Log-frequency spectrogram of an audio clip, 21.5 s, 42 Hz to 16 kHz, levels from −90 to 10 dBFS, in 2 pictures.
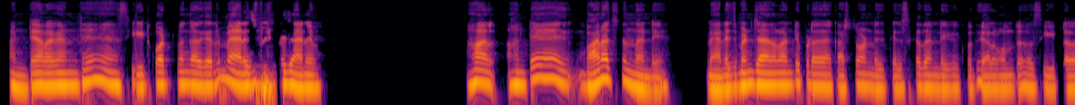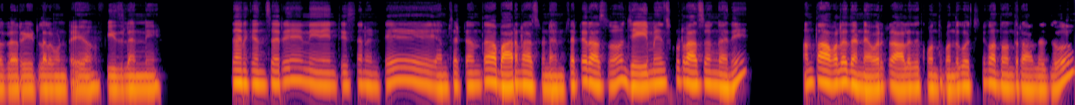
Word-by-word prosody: అంటే 115 +1 +1
ఎలాగంటే 130 +3 +3 0.4
సీట్ 120 -3 -4
కొట్టడం 140 0 0
కాదు 130 -1 +3
కానీ 130 +6 0
మేనేజ్మెంట్‌లో 130 -1 +2
జాయిన్ 120 -3 +5
అయ్యాం. 115 - 0 1.5
హా! 160 - +5 0.4
అంటే 140 +6 +1 0.5
బాగా 130 +4 +6
నచ్చుతుందండి. 130 - +1 0.5
మేనేజ్మెంట్ 115 +6 +3
జాయిన్ 130 -1 +6
అవ్వాలంటే 130 +2 +1
ఇప్పుడు 135 -3 -3 0.2
కష్టం 110 +4 -4
అండి. 115 -3 -2
తెలుసు 110 -1 -5
కదండీ 115 -2 -2 0.2
కొద్దిగా 110 - -5
ఎలా‌గ 110 0 -2
ఉంటాయో 115 +2 -3
సీట్లు 110 -1 -7
ఎలగ, 110 0 -2
రేట్లు 110 0 -3
ఎలా‌గ 110 - -1
ఉంటాయో 110 0 -3 0.2
ఫీజులన్నీ, 110 0 -1 0.8
దానికైనా 145 -2 +1
సరే 150 +4 -2 0.2
నేనేం 135 -3 -2
చేసానంటే, 130 +1 -5 0.5
ఎంసెట్ 125 +2 -5
అంతా 130 +5 -1
బానే 125 +2 +4
రాసాండి. 120 -4 0
ఎంసెట్టే 130 +9 -3
రాసాం. 130 +3 -1
జేఈఈ 125 0 +3
మెయిన్స్ 150 +1 0
కూడా 165 -2 -4
రాసాం 135 +1 +1
కానీ, 125 - +1 0.7
అంతా 155 +2 -3
అవ్వలేదండి. 140 -5 +3
ఎవరికీ 115 +4 -1
రాలేదు 115 +2 +2
కొంతమందికి 115 +1 -1
వచ్చింది. 135 +5 -8
కొంతమందికి 120 -3 -1
రాలేదు. 110 +1 -1
125 Hz, 150 wpm, -22 LUFS, 110-135 Hz, 1.5 s, బాగా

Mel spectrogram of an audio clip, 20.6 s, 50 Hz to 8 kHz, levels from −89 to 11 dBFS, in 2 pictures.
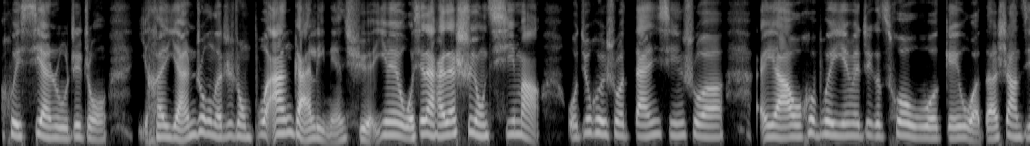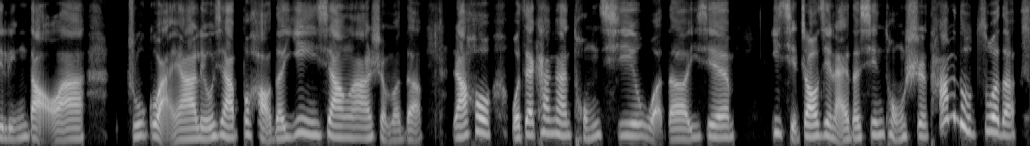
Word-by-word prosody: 会 205 -4 0
陷 190 -2 +2
入 165 -2 -2
这 190 +2 -1
种 155 -5 -4 0.4
很 185 -1 0
严 175 +3 +2
重 245 -4 0
的 180 -1 0
这 200 +1 -6
种 190 -2 -3
不 220 +5 -9
安 240 +2 +6
感 220 -8 +4
里 165 -3 -4
面 115 +4 -7
去。 160 0 -2
因 220 0 -2
为 215 - +3
我 170 -4 +3
现 230 - +3
在 220 - +8
还 195 0 +5
在 220 +2 +6
试 260 - +3
用 205 -5 +1
期 225 +2 0
嘛， 200 - +2 0.3
我 185 - -5
就 245 +6 -5
会 235 -2 +1
说 215 -1 -2
担 195 +2 0
心 210 -2 -4
说， 185 -4 0 0.3
哎 - - -4
呀， 180 -1 +6
我 185 - +1
会 240 +4 -1
不 220 - -12
会 215 -2 +2
因 200 0 -2
为 200 - -3
这 210 - -8
个 195 -1 -4
错 205 +1 +1
误， 175 -1 -3
我 170 0 0
给 170 +1 -3
我 180 - 0
的 160 +1 0
上 185 0 0
级 180 -1 -5
领 160 +3 -10
导 175 -2 +3
啊， 160 +3 +3 0.4
主 195 +2 -6
管 195 -7 +1
呀， 155 +2 +3
留 165 +2 -3
下 185 -4 +3
不 215 +5 -6
好 215 - 0
的 165 0 -2
印 220 +2 -5
象 185 -3 +2
啊 175 -1 -1
什 180 - -7
么 140 0 -9
的， - - -5 0.3
然 180 +2 +4
后 245 -2 +3 0.2
我 175 - +1
再 215 -1 +2
看 245 +1 -2
看 205 -3 0
同 175 +1 -10
期 205 -1 -4
我 195 -3 -4
的 155 0 -1
一 165 - -11
些 185 -1 -1 0.4
一 245 - -6
起 240 - -3
招 190 -1 +4
进 205 -1 -3
来 150 - 0
的 165 +1 -2
新 215 +4 -2
同 225 -4 -7
事， 195 0 -2
他 - - -4
们 - - +3
都 360 -8 +2
做 260 +4 +1
的 205 -3 -1
195 Hz, 280 characters per minute, -22 LUFS, 175-215 Hz, 0.4 s, 在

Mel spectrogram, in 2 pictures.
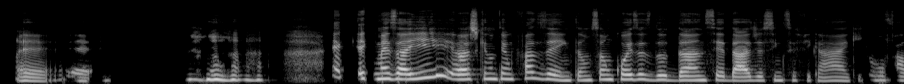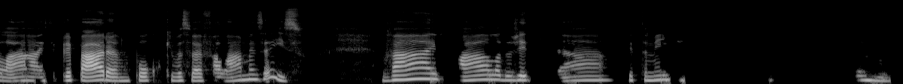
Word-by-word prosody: É 170 -3 0
é 190 -5 -7 2.5
é 340 - +3 0.2
é, 270 - +1
mas 255 0 +6
aí, 290 +11 +7
eu 235 - +4
acho 235 0 +5
que 255 - -4
não 255 - +2
tem 255 0 0
o 245 - 0
que - - -27
fazer. 250 -6 +2
Então, 195 +1 -2
são 225 +3 0
coisas 230 -1 +2
do 210 +1 +2
da 195 +1 +3
ansiedade, 185 -2 +2
assim, 185 +1 -6
que 190 - -10
você 190 - -11
fica: 180 -3 -12
"Ai, 175 0 -4
que 195 +4 -20
que 195 - -30
eu - - -15
vou 195 0 -6
falar", 175 -3 -4
ai, 170 - -9
se - - -34
prepara, 185 -1 +3
um 170 - -7
pouco, 180 +1 -6
o - - -34
que 205 -4 -12
você 175 +1 -7
vai 170 - -1
falar, 175 +1 -5
mas, 230 +3 -4
é - - -3
isso. 180 - -7 0.8
Vai 235 +8 +1 0.2
fala 215 +3 -1
do 195 -1 -5
jeito 195 0 -2
que - - -54 0.2
dá, 195 +4 -6 0.2
porque 195 - -12
também 200 +2 -5 1.8
Entendi. 190 -5 -5
195 Hz, 175 wpm, -23 LUFS, 180-230 Hz, 2.5 s, aí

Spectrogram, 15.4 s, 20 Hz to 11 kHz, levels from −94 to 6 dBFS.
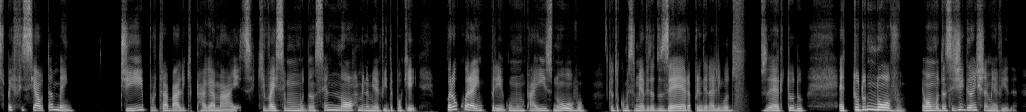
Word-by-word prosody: superficial 245 -3 0
também, 250 -5 -3 0.7
de 185 - -1 0.2
ir - - -3
para 250 -3 -15
o - - -12
trabalho 175 -2 -1
que 180 - -17
paga 165 -1 -2
mais, 155 +7 -5
que 205 - -9
vai 190 -2 +3
ser 190 +3 0
uma 195 -1 -3
mudança 180 +3 -3
enorme 215 -2 +2
na 190 - -3
minha 170 -3 -2
vida, 165 +1 -8
porque 180 -1 -4 0.4
procurar 265 -4 +4
emprego 200 -6 -4
num 175 +1 -2
país 180 +1 -4
novo, 175 -3 0 0.3
que - - -7
eu - - -7
tô 190 - -7
começando 185 0 -4
minha 170 -1 0
vida 170 0 -3
do 180 +1 -5
zero, 175 0 +4
aprendendo 170 0 -5
a - - -1
língua 170 0 -3
do 175 - -10 0.4
zero, 180 +1 0
tudo, 195 -5 -1 0.5
é 185 - +3
tudo 255 +1 +4
novo, 240 - +7 0.2
é 180 - -2
uma 190 +1 +6
mudança 200 +1 0
gigante 235 0 +1
na 195 - -4
minha 170 -3 -2
vida. 195 +5 -12
185 Hz, 190 wpm, -25 LUFS, 175-215 Hz, 0.7 s, novo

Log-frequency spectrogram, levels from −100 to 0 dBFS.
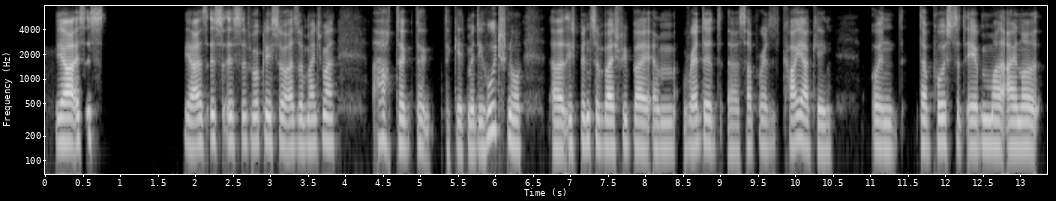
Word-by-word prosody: Ja, 170 0 +9
es 180 - +1
ist 195 +1 +1 1.1
Ja, 155 -1 +4
es 165 - -1
ist 180 -2 +2
ist 175 0 -1
wirklich 175 0 +1
so, 170 -1 0
also 155 +2 0
manchmal, 165 +2 -1 0.5
ach, 180 -1 -3
da 160 -2 +2
da 155 +1 -5 0.2
da - - -12
geht 145 +2 -5
mir 145 - +1
die 150 0 -3
Hutschnur. 185 -9 +1 0.4
Äh, 150 0 +2
ich 160 0 -3
bin 170 0 0
zum 170 -2 -1
Beispiel 155 0 +2
bei, 150 -2 +2
ähm, 150 0 -4
Reddit, 155 0 -1
äh 140 -1 -6
Subreddit 155 +1 -6
Kajaking 155 -4 0 0.5
und 150 +1 -3 0.2
da 160 -1 +1
postet 165 +1 -1
eben 155 +1 +1
mal 155 -1 +2
einer 150 -1 +3
160 Hz, 160 wpm, -23 LUFS, 150-170 Hz, 1.1 s, Ja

